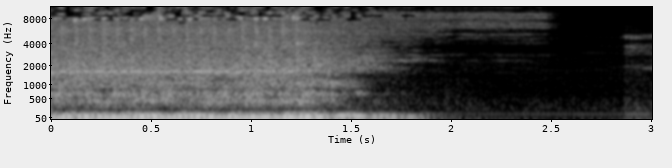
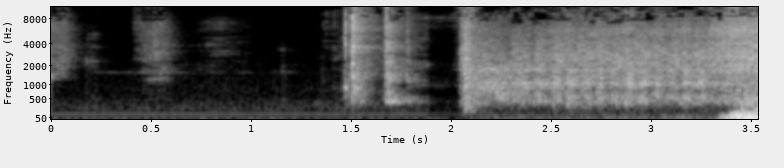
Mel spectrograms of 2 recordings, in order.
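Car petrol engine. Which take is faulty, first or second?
first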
